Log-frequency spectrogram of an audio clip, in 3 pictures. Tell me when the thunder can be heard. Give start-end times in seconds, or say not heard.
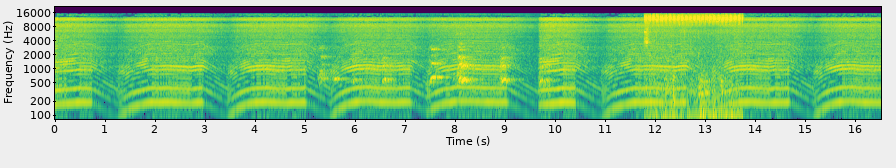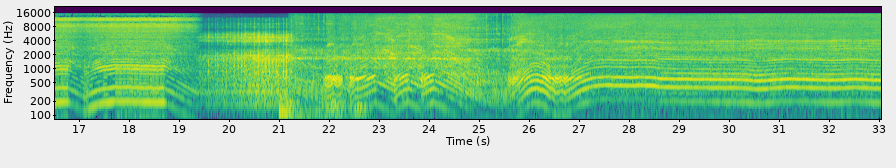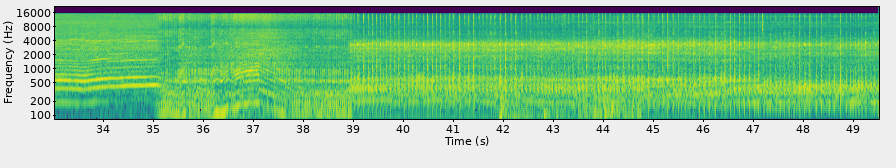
11.8-13.8, 21.0-22.9, 41.9-44.9.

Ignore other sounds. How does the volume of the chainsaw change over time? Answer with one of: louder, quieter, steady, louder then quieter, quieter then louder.
steady.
